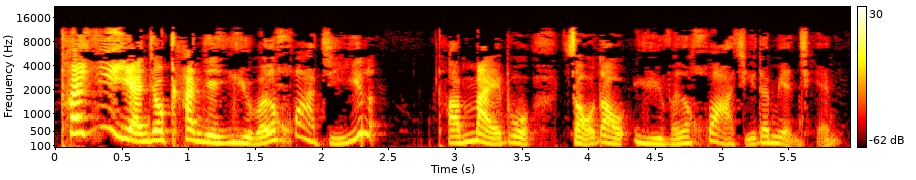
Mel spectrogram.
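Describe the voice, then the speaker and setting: A woman with a Beijing accent performing traditional storytelling, her voice bright with a husky edge. Her delivery is lively and her pitch moves a great deal as she switches between characters. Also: measured pace. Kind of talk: traditional Chinese pingshu storytelling.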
